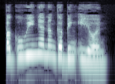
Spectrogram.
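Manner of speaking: ordinary delivery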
